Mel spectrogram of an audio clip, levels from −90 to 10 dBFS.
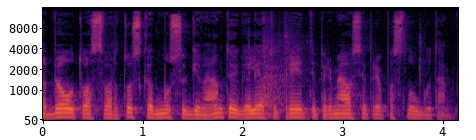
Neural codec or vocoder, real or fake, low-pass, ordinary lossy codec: none; real; 14.4 kHz; MP3, 64 kbps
